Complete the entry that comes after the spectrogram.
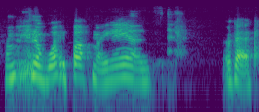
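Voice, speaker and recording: A woman's voice: medium pitch, normal speed, fairly bright tone, slight background noise, poor audio. Chatty, rambling woman vlogger. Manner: rambling, self-interrupting, easily distracted. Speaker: skincare and wellness vlogger. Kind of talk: casual chatty live Q&A and product review.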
